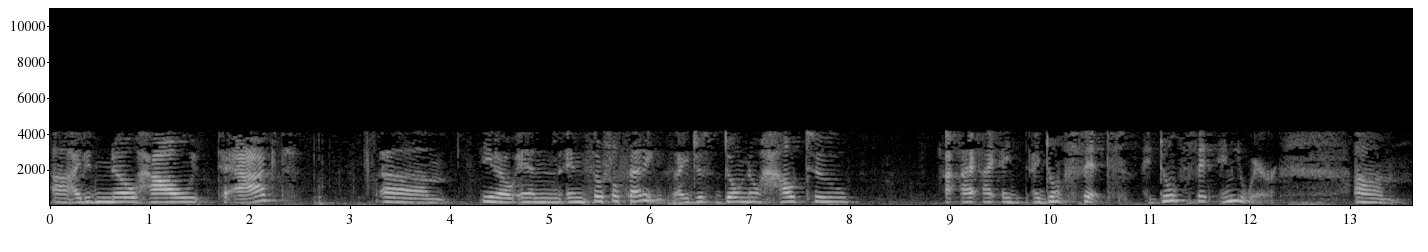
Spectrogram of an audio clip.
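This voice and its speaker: At a support group, a Moroccan woman gives a personal testimony, halting and hesitant with repeated false starts. Her voice is a little high and steady. The audio is tinny and phone-like, with clear noise and clicks.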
